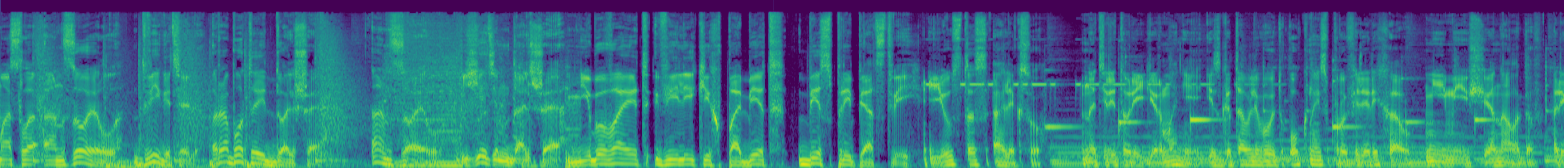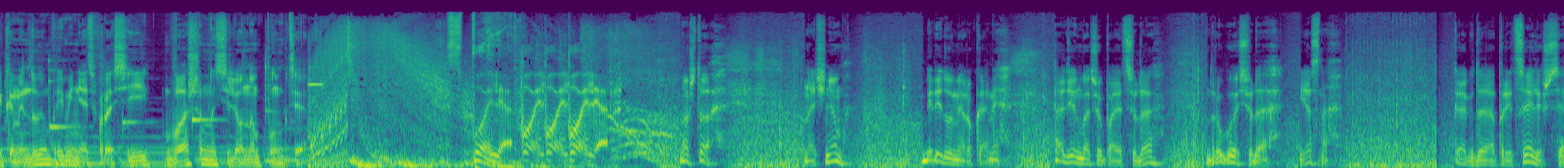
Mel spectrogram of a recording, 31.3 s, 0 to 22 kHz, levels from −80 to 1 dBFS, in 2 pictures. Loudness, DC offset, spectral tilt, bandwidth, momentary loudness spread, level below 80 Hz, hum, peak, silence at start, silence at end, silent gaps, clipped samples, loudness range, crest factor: -11 LUFS; under 0.1%; -4.5 dB/octave; 16.5 kHz; 7 LU; -24 dBFS; none; 0 dBFS; 0 s; 0 s; none; under 0.1%; 5 LU; 12 dB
